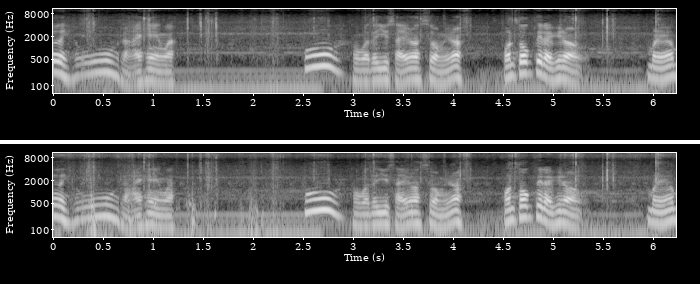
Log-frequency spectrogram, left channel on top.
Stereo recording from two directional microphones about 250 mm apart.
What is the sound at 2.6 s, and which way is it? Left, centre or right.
Speech, centre.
